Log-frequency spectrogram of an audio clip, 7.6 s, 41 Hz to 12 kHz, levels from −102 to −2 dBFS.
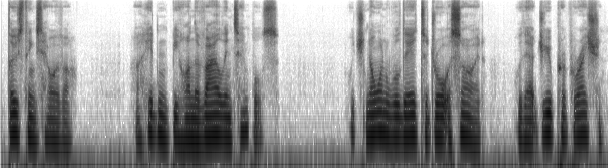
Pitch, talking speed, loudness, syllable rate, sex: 115 Hz, 165 wpm, -18 LUFS, 6.5 syllables/s, male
